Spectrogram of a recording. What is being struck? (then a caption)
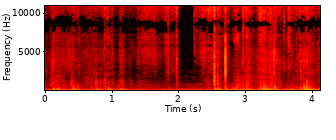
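Cotton fleece sweatshirt. Nails scratch the ribbed cuff of a green cotton fleece sweatshirt, then a hand rubs across its printed area. The result is a quiet, dry scratching and rustling with a soft low rumble underneath. A few sharp, bright ticks stand out near the middle.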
